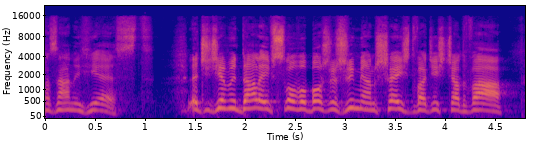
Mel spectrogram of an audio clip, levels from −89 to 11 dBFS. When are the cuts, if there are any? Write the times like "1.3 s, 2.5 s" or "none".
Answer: 1.4 s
